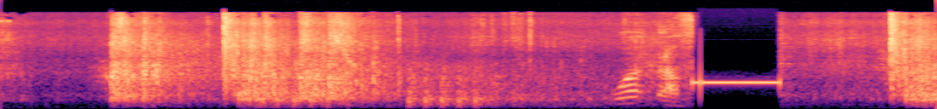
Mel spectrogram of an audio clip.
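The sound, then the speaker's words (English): Gunshots are fired at civilians fleeing in their cars: a couple of sharp, loud bangs cut through shouting voices, and a bleep tone sounds near the end. “They do exist, as we found out. That's a bullet.”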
